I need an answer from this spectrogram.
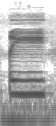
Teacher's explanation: یا ساکن سے پیچھے زیر آئے تو یا کو ایک انگلی جتنا کھینچتے ہیں، یا مدہ کرتے ہیں، تو یہاں یا مدہ کریے۔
